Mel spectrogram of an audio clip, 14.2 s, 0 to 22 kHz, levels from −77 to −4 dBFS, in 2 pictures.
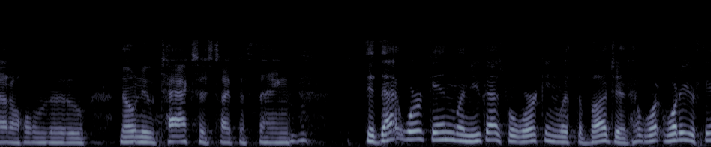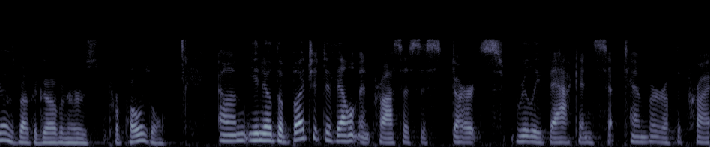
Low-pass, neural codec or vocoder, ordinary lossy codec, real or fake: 7.2 kHz; vocoder, 22.05 kHz, 80 mel bands, WaveNeXt; AAC, 48 kbps; fake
